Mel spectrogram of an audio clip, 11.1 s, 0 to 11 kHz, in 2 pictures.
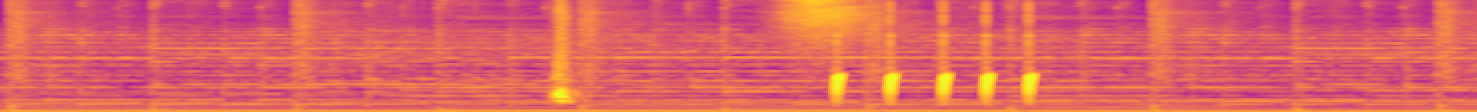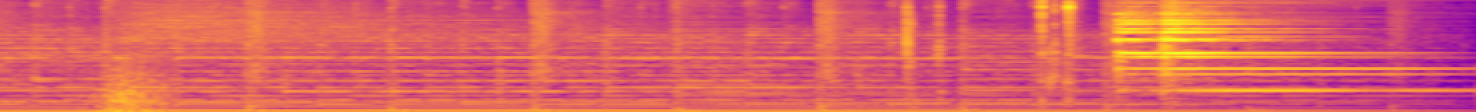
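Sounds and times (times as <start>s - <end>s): background music: 0.0s - 10.9s
mouse clicks: 3.1s - 3.9s.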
